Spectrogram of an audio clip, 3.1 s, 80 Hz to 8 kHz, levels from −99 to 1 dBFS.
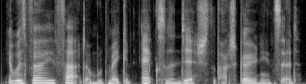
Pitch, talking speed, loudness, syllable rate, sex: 200 Hz, 255 wpm, -19 LUFS, 6.6 syllables/s, female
